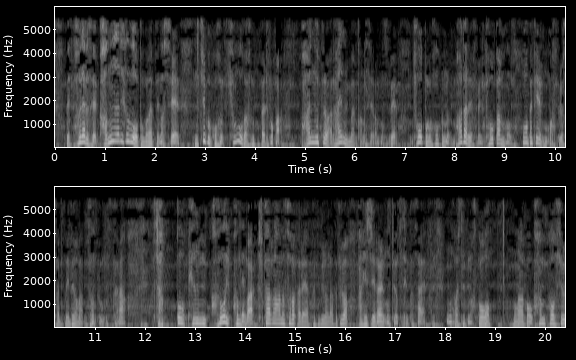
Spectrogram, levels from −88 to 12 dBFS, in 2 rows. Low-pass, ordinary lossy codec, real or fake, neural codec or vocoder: 5.4 kHz; MP3, 24 kbps; fake; autoencoder, 44.1 kHz, a latent of 192 numbers a frame, MeloTTS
